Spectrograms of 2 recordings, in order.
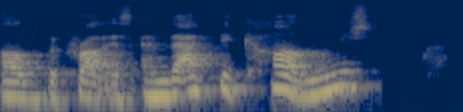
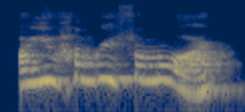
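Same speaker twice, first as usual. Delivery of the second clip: much higher rising question tune; question intonation; 12 semitones higher, 5 dB louder than usual. Shown as a demonstration. Teacher showing parents a question's rising tune. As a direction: lift it high and bright like a question to a child. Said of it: "You hear the difference in the intonation pattern?".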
